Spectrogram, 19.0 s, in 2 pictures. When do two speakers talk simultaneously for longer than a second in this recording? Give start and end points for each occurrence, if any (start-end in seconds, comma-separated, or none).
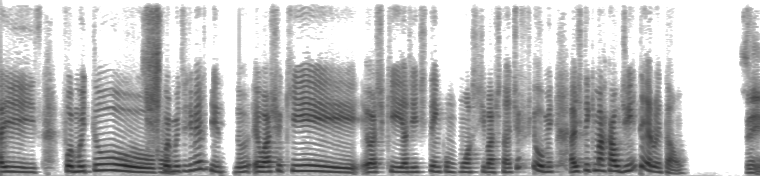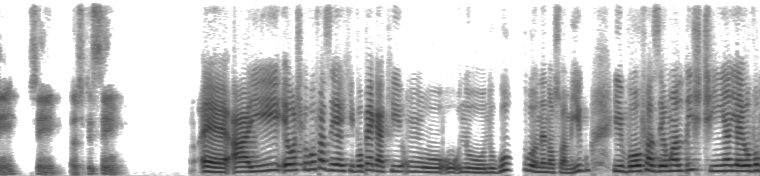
none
